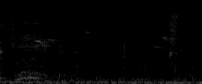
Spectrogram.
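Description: Near silence: faint room tone with a few faint, short bird chirps.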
